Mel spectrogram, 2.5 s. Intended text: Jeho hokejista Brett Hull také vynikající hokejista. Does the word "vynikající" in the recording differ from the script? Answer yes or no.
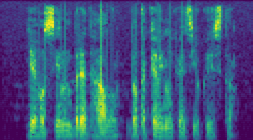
no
